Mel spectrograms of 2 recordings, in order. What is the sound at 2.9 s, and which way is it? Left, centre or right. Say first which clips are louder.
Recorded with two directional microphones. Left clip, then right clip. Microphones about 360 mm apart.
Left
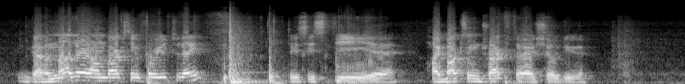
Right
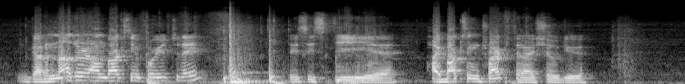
Speech: left 3 dB; right.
